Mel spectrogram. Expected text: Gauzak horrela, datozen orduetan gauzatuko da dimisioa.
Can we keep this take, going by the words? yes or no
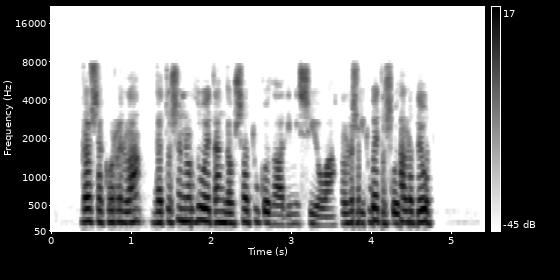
no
